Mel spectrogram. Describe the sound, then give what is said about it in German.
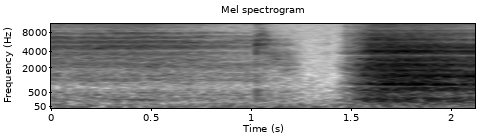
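One or two slow, quiet breaths, soft and airy: a long, gentle breath fades into a brief pause, then a stronger hissing breath follows. “rausgehen aus dem Stress, der gerade entsteht, in mich hinein, indem ich meinen Atem wahrnehme. Vielleicht ein, zwei Atemzüge.”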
